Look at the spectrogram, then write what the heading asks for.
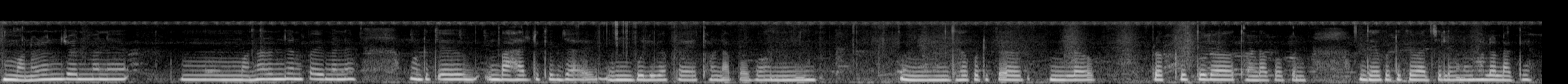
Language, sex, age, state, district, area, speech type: Odia, female, 18-30, Odisha, Malkangiri, urban, spontaneous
